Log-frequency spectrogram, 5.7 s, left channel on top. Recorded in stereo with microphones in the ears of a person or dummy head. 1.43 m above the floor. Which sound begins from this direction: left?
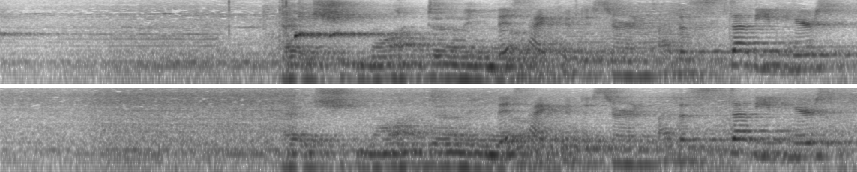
A man speaking, at 1.9 s.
